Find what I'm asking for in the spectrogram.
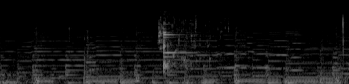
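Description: Diplomatico Reserve aged rum pours for a cocktail, a soft close liquid trickle lasting a few seconds under faint music.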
